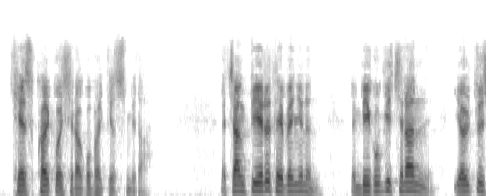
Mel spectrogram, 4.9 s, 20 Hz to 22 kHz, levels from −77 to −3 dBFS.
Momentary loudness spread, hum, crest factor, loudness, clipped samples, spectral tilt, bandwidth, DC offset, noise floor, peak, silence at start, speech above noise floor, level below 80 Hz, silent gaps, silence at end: 17 LU; none; 24 dB; -28 LUFS; under 0.1%; -4 dB/octave; 11.5 kHz; under 0.1%; -65 dBFS; -6 dBFS; 0.1 s; 36 dB; -64 dBFS; none; 0 s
